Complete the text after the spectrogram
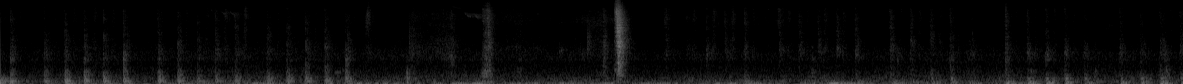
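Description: A pen scratches quickly across a hard surface in short strokes.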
